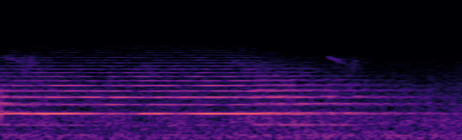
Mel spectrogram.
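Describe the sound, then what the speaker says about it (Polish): A train horn sounds loud and sustained, a steady multi-tone blast that holds for about a second and a half before slowly fading as the train passes. "i tak głośna jak ten pociąg"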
